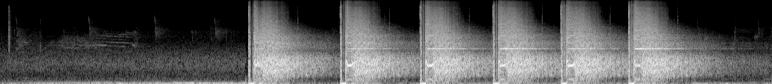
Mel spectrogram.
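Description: Six sharp gunshots from a Springfield 911 .380 pistol firing Hornady hollow point rounds, loud and close, spaced roughly a second apart with ringing decays after a quiet lead-in.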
